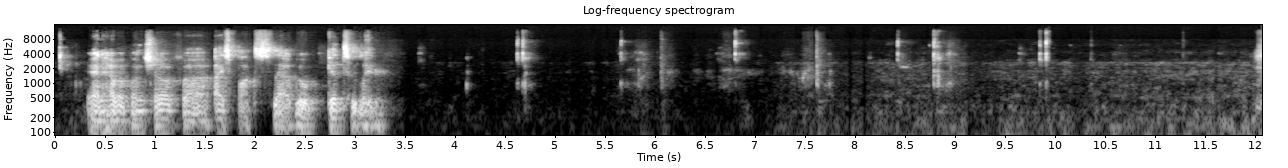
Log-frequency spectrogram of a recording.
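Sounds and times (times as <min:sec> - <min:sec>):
faint low background noise: 0:00.0 - 0:03.5, 0:07.3 - 0:12.0
computer mouse clicks: 0:04.6 - 0:04.8, 0:08.4 - 0:09.1, 0:09.7 - 0:10.4.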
